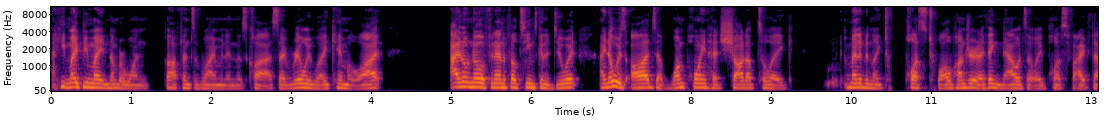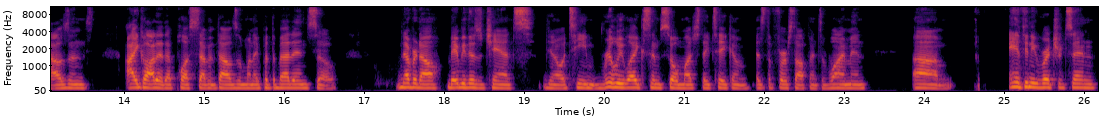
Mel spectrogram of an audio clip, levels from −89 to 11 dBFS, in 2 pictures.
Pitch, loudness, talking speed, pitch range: 140 Hz, -25 LUFS, 215 wpm, 130-155 Hz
